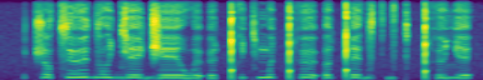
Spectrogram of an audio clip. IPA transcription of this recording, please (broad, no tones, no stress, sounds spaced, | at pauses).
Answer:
t͡ʃ ɔ t͡s ʏː d ʊː ɟ eː d͡ʒ eː w ʏ ʔ ʏ ǃʰ ə c m ɘ ǃʰ ʏː ʔ ə ǃ e d o t͡s d ɘ c ǃʰ ʏ ʎ e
